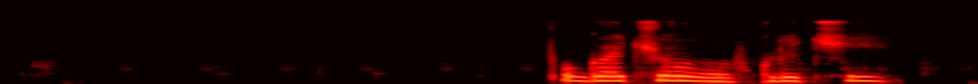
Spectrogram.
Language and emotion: Russian, sad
